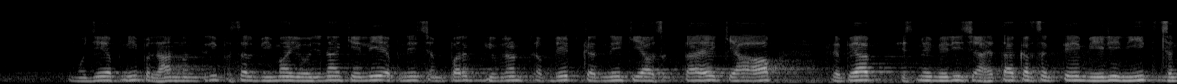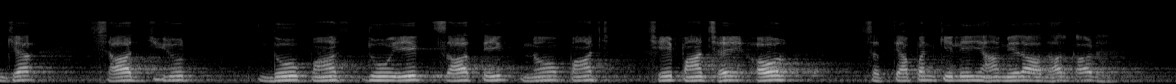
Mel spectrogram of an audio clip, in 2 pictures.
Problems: none marked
